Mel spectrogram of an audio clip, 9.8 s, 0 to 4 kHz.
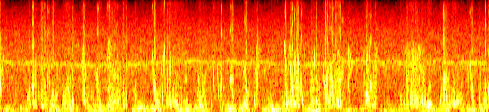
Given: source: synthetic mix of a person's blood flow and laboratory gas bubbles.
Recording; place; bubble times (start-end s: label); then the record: Doppler ultrasound of blood flow; precordium
0.00-0.10 s: bubbles
0.51-1.19 s: bubbles
1.23-1.50 s: bubbles
1.61-1.85 s: bubbles
1.90-2.06 s: bubbles
2.12-2.56 s: bubbles
2.69-2.75 s: bubbles
3.02-3.77 s: bubbles
3.92-4.48 s: bubbles
4.58-4.73 s: bubbles
4.88-5.00 s: bubbles
5.06-5.24 s: bubbles
5.62-6.12 s: bubbles
6.18-6.41 s: bubbles
6.44-7.08 s: bubbles
7.25-7.57 s: bubbles
8.00-8.66 s: bubbles
8.77-9.29 s: bubbles
9.32-9.52 s: bubbles
9.55-9.79 s: bubbles
From the record:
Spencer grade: 3 (all of the cardiac periods contain showers or single bubble signals, but not dominating or overriding the cardiac motion signals); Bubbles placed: anywhere in the cardiac cycle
